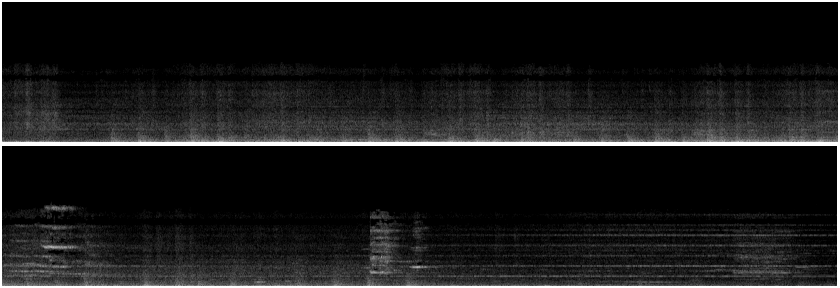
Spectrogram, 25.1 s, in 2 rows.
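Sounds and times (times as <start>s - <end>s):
train rumbling: 0.0s - 25.0s
high-pitched wheel squeals: 12.3s - 14.6s, 17.9s - 25.0s.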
